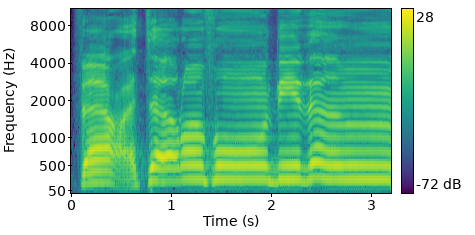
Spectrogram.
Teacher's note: Nun ketemu dengan ba, maka dia iqlab. Berubah bunyinya, bukan nun tapi seakan-akan mim. Bidzanbihim, tapi enggak terlalu rapat juga mulutnya.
